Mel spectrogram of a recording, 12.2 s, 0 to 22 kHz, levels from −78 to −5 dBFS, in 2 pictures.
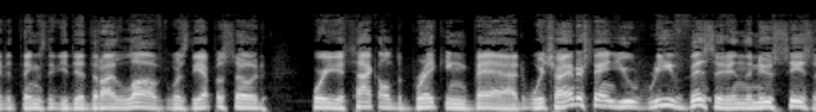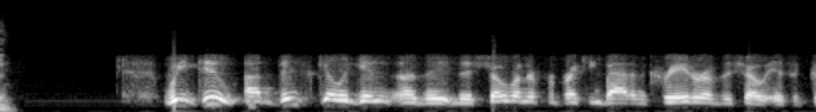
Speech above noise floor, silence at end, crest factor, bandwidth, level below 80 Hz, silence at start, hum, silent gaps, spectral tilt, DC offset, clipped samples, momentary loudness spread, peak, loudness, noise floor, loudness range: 48 dB; 0 s; 16 dB; 13.5 kHz; -50 dBFS; 0 s; none; none; -6 dB/octave; under 0.1%; under 0.1%; 6 LU; -2 dBFS; -19 LUFS; -67 dBFS; 3 LU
